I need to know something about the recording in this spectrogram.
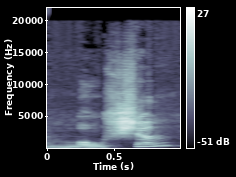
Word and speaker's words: motion: bastante nessa música são palavras com a letra t ou C que na verdade vão ter som de X Então logo nesse primeiro slide Aqui você vê a palavra motion e a palavra para Ocean então repara que tem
